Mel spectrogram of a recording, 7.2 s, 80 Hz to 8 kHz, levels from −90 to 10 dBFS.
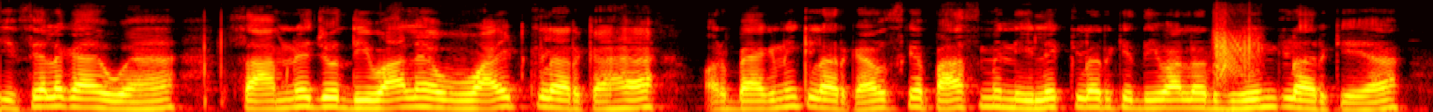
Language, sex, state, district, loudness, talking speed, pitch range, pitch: Hindi, male, Jharkhand, Garhwa, -15 LUFS, 225 wpm, 155-180 Hz, 165 Hz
